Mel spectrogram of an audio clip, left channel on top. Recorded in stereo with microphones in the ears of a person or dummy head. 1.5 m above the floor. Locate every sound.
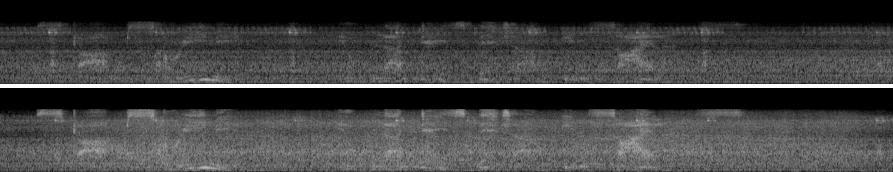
0.4 s whispering: 70° right (ahead or behind), 0.7 m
